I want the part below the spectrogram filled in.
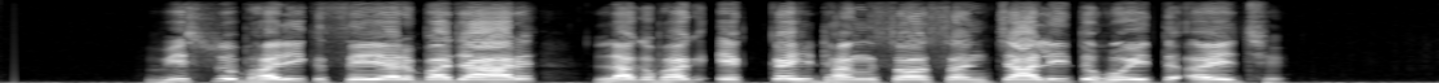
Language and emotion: Maithili, neutral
